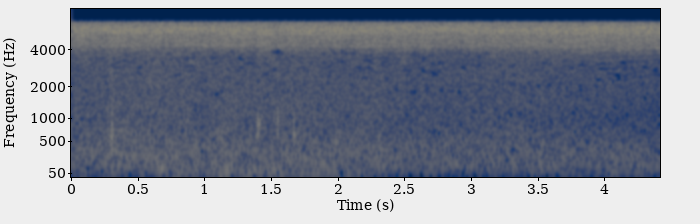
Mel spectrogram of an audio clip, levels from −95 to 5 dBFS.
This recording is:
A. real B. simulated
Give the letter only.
B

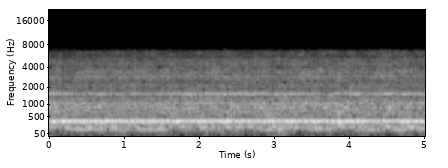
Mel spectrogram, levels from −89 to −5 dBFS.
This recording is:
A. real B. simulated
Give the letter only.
B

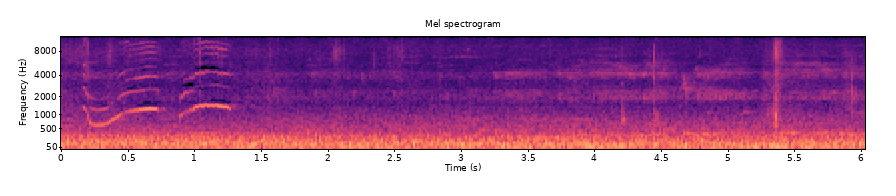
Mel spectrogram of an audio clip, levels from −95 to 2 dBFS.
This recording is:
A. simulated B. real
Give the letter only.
B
